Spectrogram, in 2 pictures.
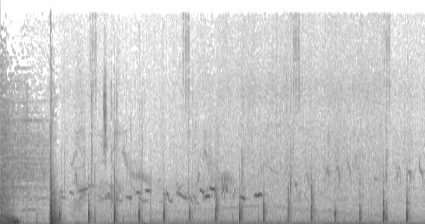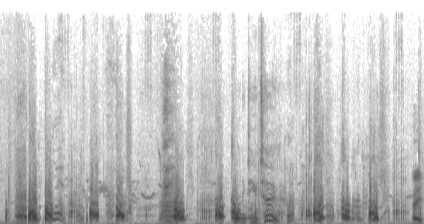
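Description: A dog barking loudly and repeatedly from about halfway through. Before it come a sharp knock and a run of faint, even ticks about two a second.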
